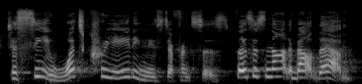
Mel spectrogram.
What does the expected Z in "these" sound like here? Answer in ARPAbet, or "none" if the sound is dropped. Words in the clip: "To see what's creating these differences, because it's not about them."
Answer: Z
